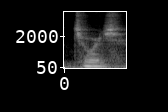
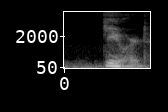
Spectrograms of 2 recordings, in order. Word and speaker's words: Georg: So like I done a painting of George or Yord. There we go. German pronunciation.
